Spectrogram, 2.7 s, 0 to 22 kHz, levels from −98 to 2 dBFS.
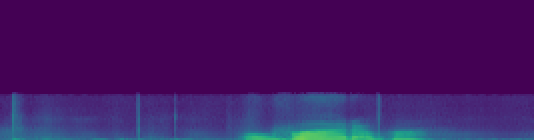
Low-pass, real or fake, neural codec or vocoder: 7.2 kHz; fake; codec, 24 kHz, 0.9 kbps, WavTokenizer, large speech release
